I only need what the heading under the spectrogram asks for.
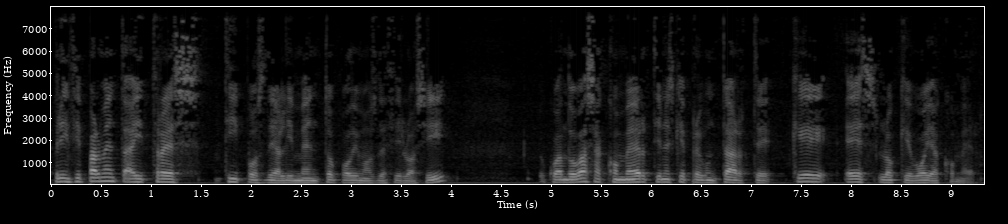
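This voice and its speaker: A man giving an unscripted religious lesson to a study group, explaining step by step in a measured way and often restarting his sentences. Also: medium pitch. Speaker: Bible study teacher. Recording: dull lo-fi recording.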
